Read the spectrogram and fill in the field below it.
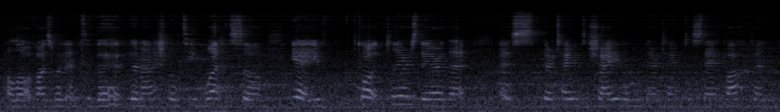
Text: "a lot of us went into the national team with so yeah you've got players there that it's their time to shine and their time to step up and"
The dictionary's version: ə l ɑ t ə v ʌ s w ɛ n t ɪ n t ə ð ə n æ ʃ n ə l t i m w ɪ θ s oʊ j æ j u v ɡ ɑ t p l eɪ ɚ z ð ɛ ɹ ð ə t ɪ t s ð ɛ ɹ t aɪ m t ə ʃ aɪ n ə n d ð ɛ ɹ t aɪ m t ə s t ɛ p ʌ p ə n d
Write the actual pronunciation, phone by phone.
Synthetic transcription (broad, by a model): ə l ɑ t ə v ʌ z w ɛ n t ɪ n t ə ð ə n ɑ ʃ n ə l t i m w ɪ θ s oʊ j æ j u v ɡ ɑ t p l eɪ ɚ z ð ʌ ɹ ð ə t ɪ t s ð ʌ ɹ t aɪ m t ə ʃ aɪ n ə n ð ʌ ɹ t aɪ m t ə s t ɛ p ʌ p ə n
